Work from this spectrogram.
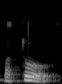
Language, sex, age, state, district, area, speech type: Kannada, male, 60+, Karnataka, Dharwad, rural, spontaneous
